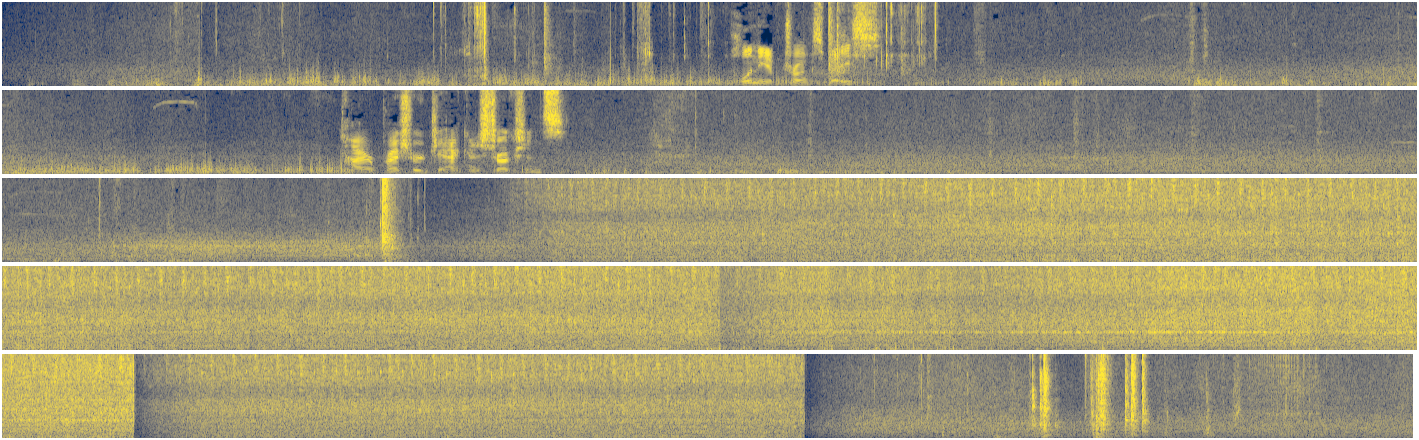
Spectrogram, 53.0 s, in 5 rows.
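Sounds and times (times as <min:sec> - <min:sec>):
car engine idling: 0:25.0 - 0:48.5.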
